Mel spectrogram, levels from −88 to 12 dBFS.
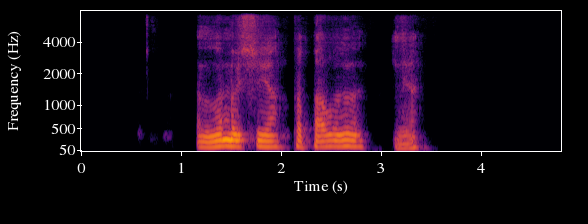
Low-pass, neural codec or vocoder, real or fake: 7.2 kHz; codec, 16 kHz, 1.1 kbps, Voila-Tokenizer; fake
